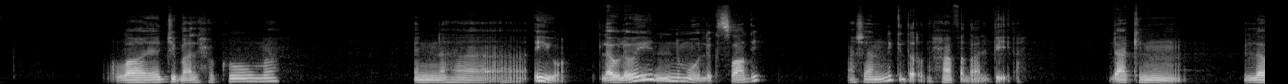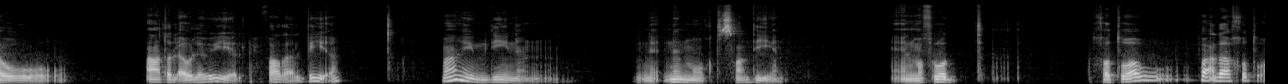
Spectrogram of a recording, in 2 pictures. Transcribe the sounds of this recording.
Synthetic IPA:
wɑ̰lˤːɑːjad͡ʒɪbʕalalħʊkʰuːma | ʔɪnːɦaʔajwa̰ | ɪlʔawlawɪjːalɪnːʊmuːlɪqt̪ɨ̥sˤɑːd̪i | ʕaʃaːnːɪɡd̪ɑ̰ɾˤnħɑːfɨðˤʕa̰lalbḭːʔa | laːkɪn | law | ʔɑʕt̪ˤɑlʔawlawɪjːa̰lɪħɪfɑːðˤʕa̰la̰lbiːʔa | mahiːmʊd̪iːna̰ | nɪnmuɪqt̪ʰɨ̥sˤɑːd̪ɪjːa̰ | ja̰ʕnḭmɑfɾuːd̪̚ˤ | xɑt̪ˤwɑwb̥aʕd̪haxɑt̪ˤwɑ̰

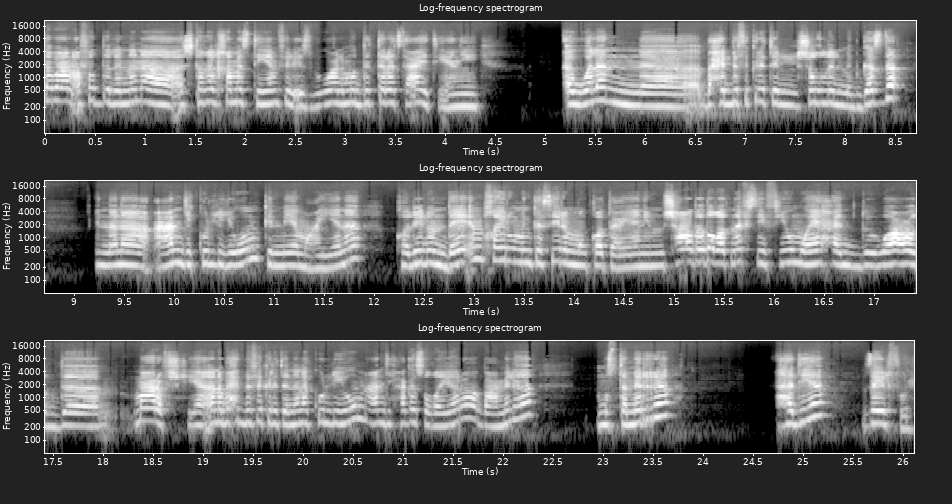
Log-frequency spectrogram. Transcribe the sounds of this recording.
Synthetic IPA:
t̪ˤɑbʕɑnʔɑfɑd̪ˤːelʔenːʔænæʔæ̰ʃt̪æɣelxæmæst̪æjːæːmfilʔos̬buːʕlemod̪ːæt̪ːælæt̪saʕaːt̪jaʕni | ʔæwːælæn | baħebːfekɾælʃːoɣlelːmet̪ɡæzːæʔ | ʔenːʔænæʕand̪ikolːjoːmkenmejːæmoʕajːænæ | qɑliːlond̪æːʔemxæjɾowmenkæθiːɾelmonqɑt̪ˤeʕjaʕnimeʃhæʕod̪ʔæd̪ɑɣɑt̪ˤnæfsifijoːmwaːħed̪wʔæʕod̪ | mæʔɑʕɾˤɑfʃjaʕniʔænæbaħebːfekɾæʔenːʔænækolːjoːmʕand̪iħaːɡæsˤoɣɑjːɑɾˤɑwbaʕmelhæ | most̪æmerːæ | hæd̪jæ | zæjːelfolː

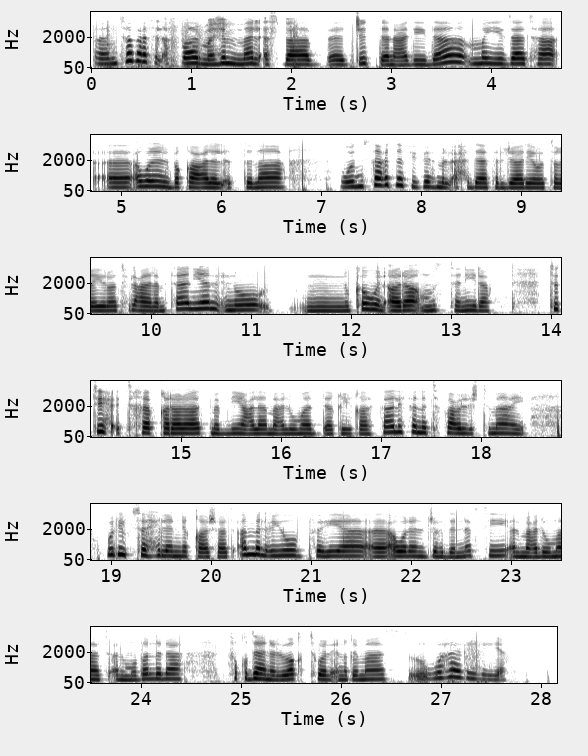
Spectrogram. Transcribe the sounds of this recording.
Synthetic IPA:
mʊt̪aːbaʕalʔaxbɑːɾˤmʊɦɪmːalʔasbaːbd͡ʒɪd̪ːanʕad̪iːd̪aʊmajːɪzaːt̪haʔa̰wːalanɪlbɪqɑːʕalalʔɨt̪ˤːɨlaːʕ | wɪnʊsaːʕɪd̪nafifahmɪlʔa̰ħd̪aːθald͡ʒaːɾɪjawɪt̪ːaɣajːʊɾˤɑːt̪filʕaːlamθaːnɪjanʔɪnːʊ | nkawːɪnʔɑːɾˤɑːʔmʊst̪aniːɾa | t̪ʊt̪ˤiːħʔɪt̪ːɪ̥xaːðqɑɾˤɑːɾˤɑːt̪mabnijːaʕalamaʕluːmaːt̪̚d̪aqiːqaθaːlɪθanɪt̪ːḁfaːʕʊlalɪd͡ʒt̪ɪmaːʕi | wɪlːit̪ʊ̥saɦːɪlanːɪqɑːʃaːt̪ʔamːalʕʊjuːbfahɪjːaʔa̰wːalanɪld͡ʒʊhd̪anːafsiʔa̰lmaʕluːmaːt̪a̰lmʊðˤɑlːɑla | fʊqd̪aːnalwɑqt̪wɪlʔɪ̰nɣɪmaːswɪɦaːðihɪjːa

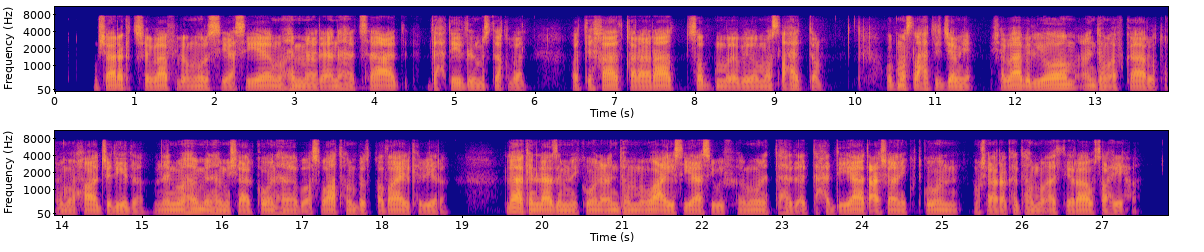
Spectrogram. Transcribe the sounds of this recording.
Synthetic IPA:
mʊʃɑːɾˤɑkḁʃːaβaːbfilʔʊmuːɾɪsːɪjaːsɪjːamʊɦɪmːalɪʔanːɦat̪saːʕɪd̪ | b̚t̪aħd̪iːd̪ɪlmʊst̪aqbal | wɪt̪ːɪxaːðqɑɾˤɑːɾˤɑːt̪sˤɨbbmɑsˤlɑħɑt̪hʊm | wbmɑsˤlɑħald͡ʒamiːʕ | ʃaβaːbɪljoːmʕɪ̰nd̪hʊmʔa̰fkɑːɾˤwt̪ˤʊħʊmuːħaːt̪̚d͡ʒɪd̪iːd̪amɪnɪlmʊɦɪmːʔɪnhʊmjʃaːɾkuːnɦabʔɑ̰sˤwɑːt̪ˤhʊmbɪlqɑðˤɑːjalkʰabiːɾa | laːkɪnlaːzɪmnjakuːnʕɪnd̪hʊmwaʕjsɪjaːsiwjɪfhamuːnɪt̪ɪt̪ːḁħad̪ːɪjaːt̪ʕaʃaːnjt̪ḁkuːn | mʊʃaːɾˤɑkat̪hʊmːʊʔaθːɪɾawsˤɑħiːħa̰

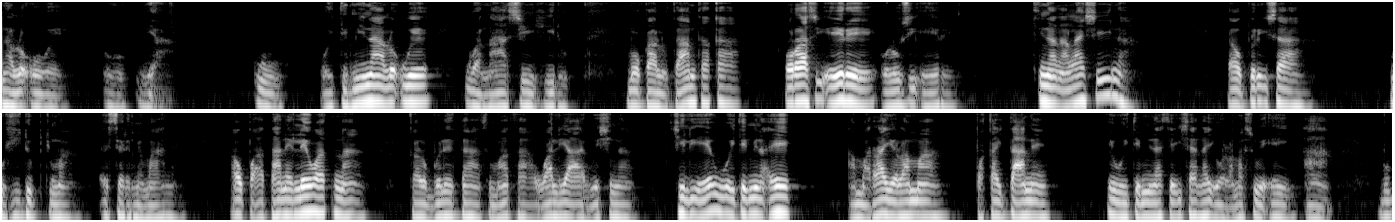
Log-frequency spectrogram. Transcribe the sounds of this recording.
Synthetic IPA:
naloʔowe | unia̰ | u | oit̪eminaloʔue | uanasihidup̚ | mokalut̪amt̪aka | oɾasieɾeolos̬iʔeɾe | sinanalaiseina | aupeɾisa | uɦidup̚t͡ʃumaeseɾememane | aupaːt̪anelewat̪̚na | kalobolet̪nasumat̪awaliaeuesina | silieuwoit̪eminaʔe | amaɾaiolama | pakait̪ane | ewoit̪eminaseisanaiolamasueʔeia | bu

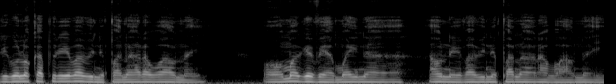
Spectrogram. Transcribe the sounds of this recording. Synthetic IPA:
ɾiɡolo̞kapiɾeeβaβinepanaɾaoaonaj | oamaɡe̞veamajnaː | oneːβaβine̞panaɾawoaonaj

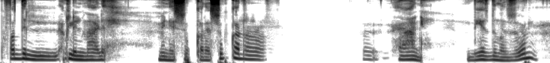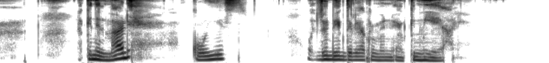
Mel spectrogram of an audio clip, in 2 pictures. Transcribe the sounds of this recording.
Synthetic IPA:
ɑfɑd̪ˤːɨllʔaklalmaːlɪħ | mɪnasːʊkːɑɾˤasːʊkːɑɾˤ | jaʕni | bijɪsˤd̪umazːoːl | laːkinalmaːlɪħkwajːɪs | wɪzːoːlbijɪɡd̪ɑɾˤjaʕkʊlmɪnkɪmːɪjːajaʕni

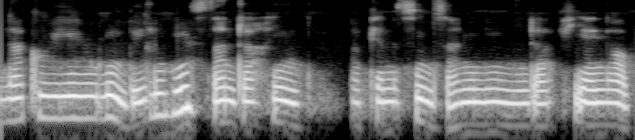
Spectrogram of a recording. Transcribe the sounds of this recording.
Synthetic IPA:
nakulumbeluɦinzizaniʈ͡ʂahini | napianasinizaɲinimiɳɖ͡ʐafiaɲavi̥

